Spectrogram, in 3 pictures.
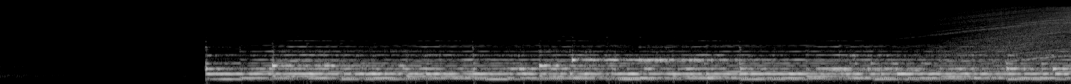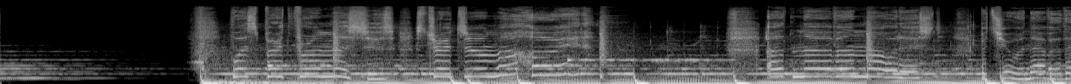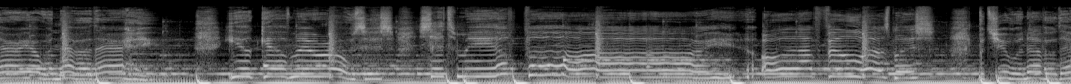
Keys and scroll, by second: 21.1-24.7 typing.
